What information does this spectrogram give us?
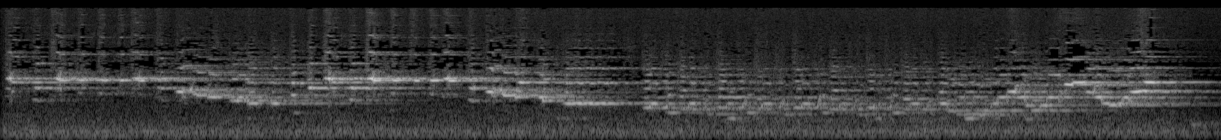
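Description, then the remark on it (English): A flute plays a bright, high, birdlike melody depicting a bird, full of quick runs and fluttering trills, rising and falling steadily for about twelve seconds with no voices. “And now the flute?”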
